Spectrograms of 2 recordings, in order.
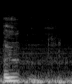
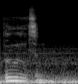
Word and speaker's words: Boonton: But it's spelled Boonton. And but we call it Boonton. It's just too much trouble to make that first N sound like an N. Boonton.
